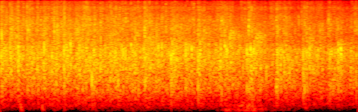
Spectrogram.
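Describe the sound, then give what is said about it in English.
An audience claps steadily for several seconds for a panel of speakers, a dense, even wash of many hands with no single claps standing out and no voices talking over it. “Give our panelists a round of applause.”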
